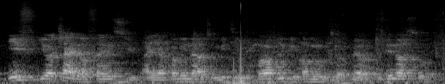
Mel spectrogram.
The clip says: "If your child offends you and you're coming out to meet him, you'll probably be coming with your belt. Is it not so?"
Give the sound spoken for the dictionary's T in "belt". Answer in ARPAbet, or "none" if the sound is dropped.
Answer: none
